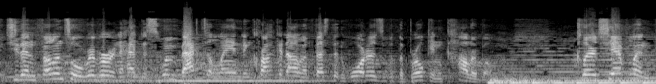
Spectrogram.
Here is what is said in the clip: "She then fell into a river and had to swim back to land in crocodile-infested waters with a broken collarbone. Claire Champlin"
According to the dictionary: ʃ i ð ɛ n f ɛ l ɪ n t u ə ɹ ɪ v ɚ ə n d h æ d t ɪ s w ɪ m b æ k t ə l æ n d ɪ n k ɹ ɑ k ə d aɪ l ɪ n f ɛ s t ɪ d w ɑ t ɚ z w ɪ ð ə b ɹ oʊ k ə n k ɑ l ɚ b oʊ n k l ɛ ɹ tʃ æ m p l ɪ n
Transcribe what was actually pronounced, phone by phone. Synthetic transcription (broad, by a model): ʃ i ð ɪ n f ɛ l ɪ n t u ə ɹ ɪ v ɚ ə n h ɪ d t ɪ s w ɪ m b æ k t ə l æ n d ɪ n k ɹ ɑ k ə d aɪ n ɪ n f ɛ s t ɪ d w ɑ t ɚ z w ɪ ð ə b ɹ oʊ k ə n k ɑ l ɚ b oʊ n k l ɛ ɹ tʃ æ m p l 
